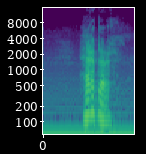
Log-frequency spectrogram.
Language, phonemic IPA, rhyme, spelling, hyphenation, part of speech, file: Dutch, /ˈɦɛrdər/, -ɛrdər, herder, her‧der, noun, Nl-herder.ogg
- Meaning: 1. a herdsman, herd, herder of a flock of animals 2. a pastoral (clerical) guide 3. a sheepdog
